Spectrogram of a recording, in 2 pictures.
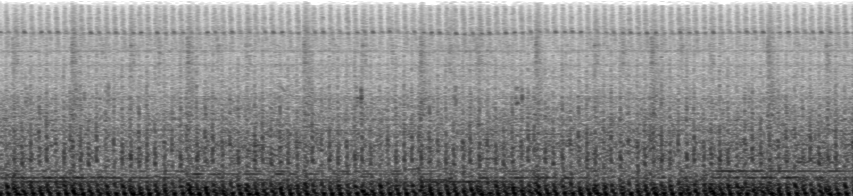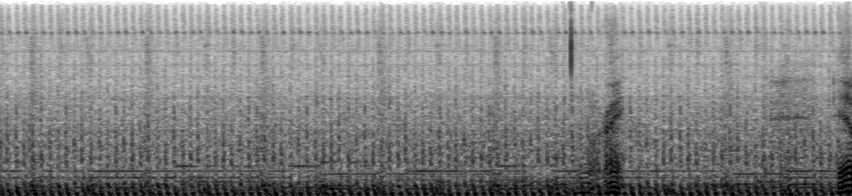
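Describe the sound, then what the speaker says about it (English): Steady helicopter rotor drone in GTA Online, continuous and fairly loud for the whole stretch, with a faint burst of game noise near the end and a player talking over it. "and our very last helicopter."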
